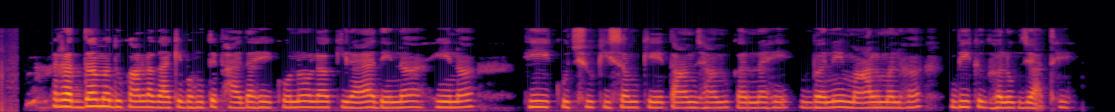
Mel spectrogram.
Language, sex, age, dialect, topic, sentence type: Chhattisgarhi, female, 18-24, Western/Budati/Khatahi, agriculture, statement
